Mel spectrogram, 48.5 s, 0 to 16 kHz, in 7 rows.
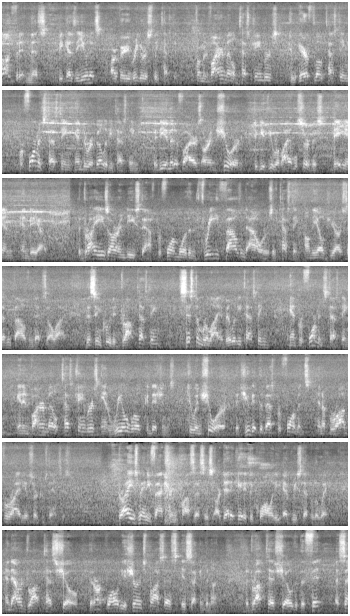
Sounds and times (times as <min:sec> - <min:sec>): Speech: 0:00.0 - 0:14.8, 0:15.4 - 0:36.0, 0:36.9 - 0:48.4.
